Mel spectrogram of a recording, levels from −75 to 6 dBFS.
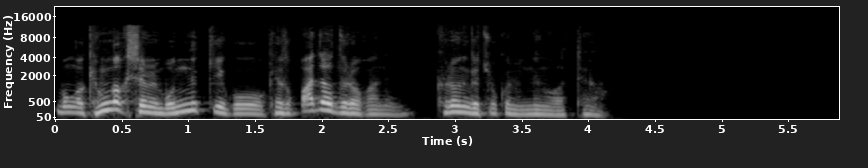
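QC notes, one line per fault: No faults heard anywhere in this speech recording.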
